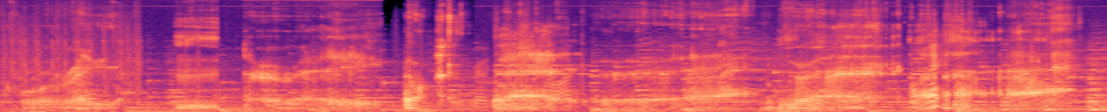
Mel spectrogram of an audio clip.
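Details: Compilation of one man's burps recorded over several months: long, loud, drawn-out belches in close succession, with faint music in the background.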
